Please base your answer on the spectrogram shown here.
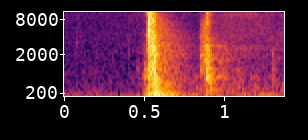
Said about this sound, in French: monte les escaliers et frappe à la porte de la chambre de Lucille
